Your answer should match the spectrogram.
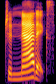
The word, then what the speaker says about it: genetic: Genetics is in all that drives hair loss. Long periods of stress can release signals that shock follicles and force them into the resting phase prematurely. Genetics is in all that drives hair loss. Long periods of stress can release signals that shock follicles and force them into the resting phase prematurely. 首先来看 genetic 这个字。 genetic 呢指的是起源的发生的或者是基因的 genetics 那它的重音呢是在 ne 的地方 ge呢是发ge的音 ne的e呢则是发微笑的嘴型 genetic genetic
